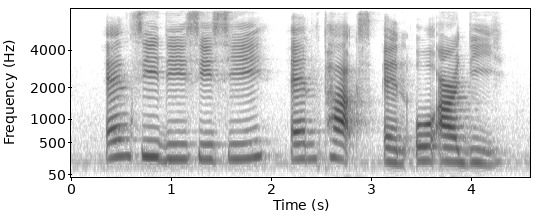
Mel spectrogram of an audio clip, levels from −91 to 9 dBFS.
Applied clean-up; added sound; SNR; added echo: none; none; none; none.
